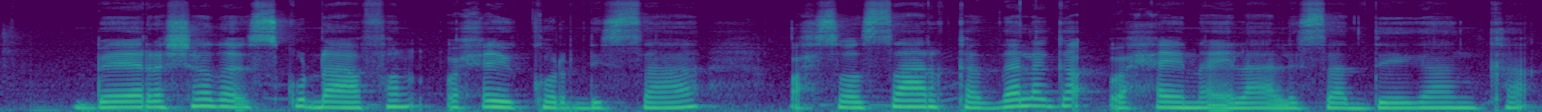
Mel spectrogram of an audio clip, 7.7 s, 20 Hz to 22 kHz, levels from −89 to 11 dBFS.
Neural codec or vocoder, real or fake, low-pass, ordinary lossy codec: none; real; none; none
